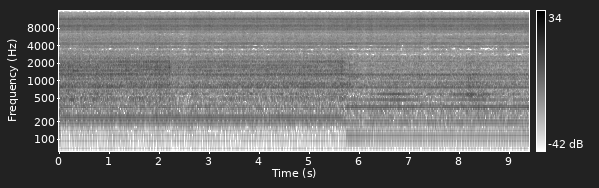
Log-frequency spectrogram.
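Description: Emco Compact 5 CNC lathe cutting aluminium 6082-T6 bar: the spindle runs steadily at 1300 RPM under a steady whine from the machine's drives as the tool takes 0.5 mm passes. The pitch of the drive tones changes about six seconds in.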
